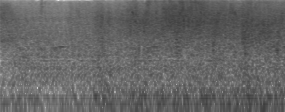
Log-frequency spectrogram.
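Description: A blast roars loudly.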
